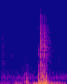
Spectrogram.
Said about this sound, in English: Yeah, bang the table. Think it hurts her hand when she just slaps the table with, like, this part? Like, that part hurts.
